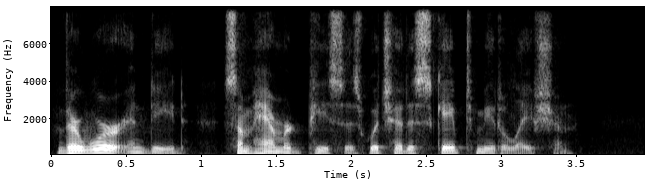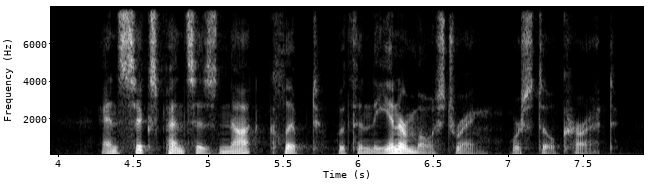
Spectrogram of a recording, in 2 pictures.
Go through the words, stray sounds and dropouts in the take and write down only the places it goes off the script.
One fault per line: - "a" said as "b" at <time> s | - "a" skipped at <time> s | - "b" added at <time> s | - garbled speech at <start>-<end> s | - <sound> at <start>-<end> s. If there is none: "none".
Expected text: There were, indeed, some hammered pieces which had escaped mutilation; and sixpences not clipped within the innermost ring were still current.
none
